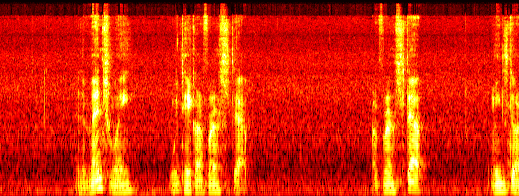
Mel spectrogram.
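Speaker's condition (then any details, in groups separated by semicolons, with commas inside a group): Cerebral palsy; scoliosis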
